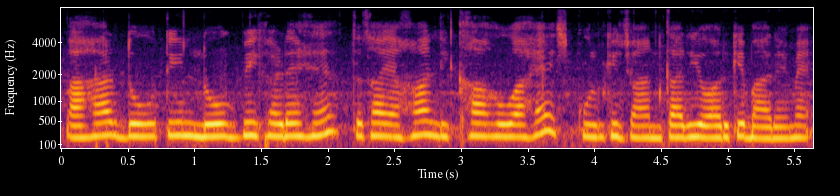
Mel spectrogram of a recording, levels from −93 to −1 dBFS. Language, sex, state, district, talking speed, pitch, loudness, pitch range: Hindi, female, Rajasthan, Bikaner, 200 wpm, 225 Hz, -14 LUFS, 215-235 Hz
